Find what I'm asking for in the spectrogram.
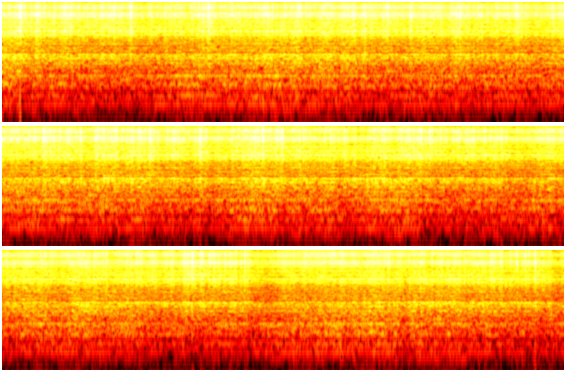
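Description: Steady, even sizzle like frying bacon with no pops or sputter: a MIG arc running at correct voltage and wire speed.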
